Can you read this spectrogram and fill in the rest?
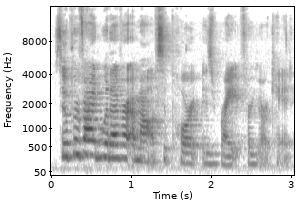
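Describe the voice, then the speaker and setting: A woman's voice: high voice, big pitch swings, brisk, a little mellow. Echoey-room woman hosting kids' storytime. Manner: simple, encouraging explanations addressed to children. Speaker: children's storytime host and craft instructor. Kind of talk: read-aloud story and step-by-step craft instruction for kids. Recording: roomy, echoey room sound.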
